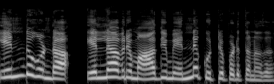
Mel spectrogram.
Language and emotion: Malayalam, angry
